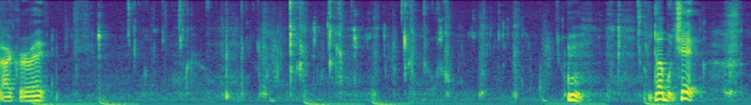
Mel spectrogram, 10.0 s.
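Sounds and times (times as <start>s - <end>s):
crunchy chewing of pickle: 1.2s - 8.7s.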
